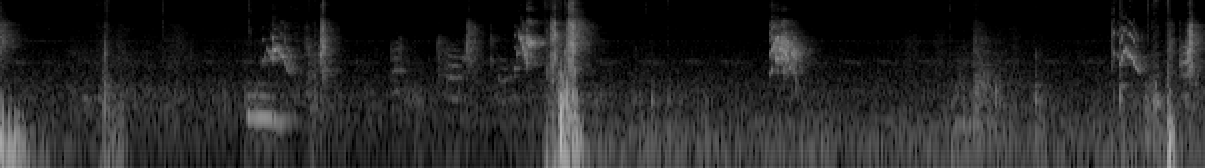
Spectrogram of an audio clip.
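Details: Budgie chatter: scattered warbling chirps and sharp clicks, broken by a few dull thumps and rustles, with quiet gaps between the bursts.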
